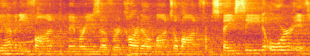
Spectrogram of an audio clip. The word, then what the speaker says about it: Ricardo Montalbán: I wanted to ask if you have any fond memories of Ricardo Montalbán from Space Seed, or if you would just like to sing some of the Rocket Man song.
